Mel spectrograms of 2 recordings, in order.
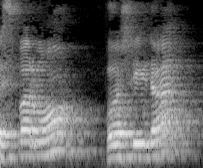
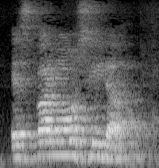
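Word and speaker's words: Spermopsida: पंजो जो को है स्पर्मो पोसीडा स्पर्मो पोसीडा स्पर्मो पोसीडा माना स्पर्मोसीडा पोसीडा पी साइलेंट जे तमा किनालेट जे न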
